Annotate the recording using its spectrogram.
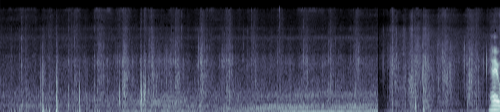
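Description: Footsteps of a hiker walking a dirt forest trail. From about four seconds in, a steady low drone joins them and cuts off abruptly near the end. A man's voice says "hey" at the very end.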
